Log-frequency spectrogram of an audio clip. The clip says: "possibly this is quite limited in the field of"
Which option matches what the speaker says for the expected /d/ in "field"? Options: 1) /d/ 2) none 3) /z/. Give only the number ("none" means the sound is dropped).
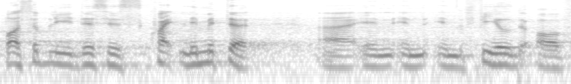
1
